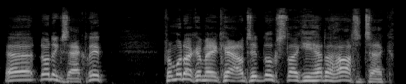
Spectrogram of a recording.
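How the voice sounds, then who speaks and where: A man's voice: high voice, expressive, a little fast, bright, forceful tone, no room sound, studio quality, voice pushed up, heavily acted. A man voicing a fussy, exasperated police doctor in an audiobook, with a British accent. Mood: hesitant.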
